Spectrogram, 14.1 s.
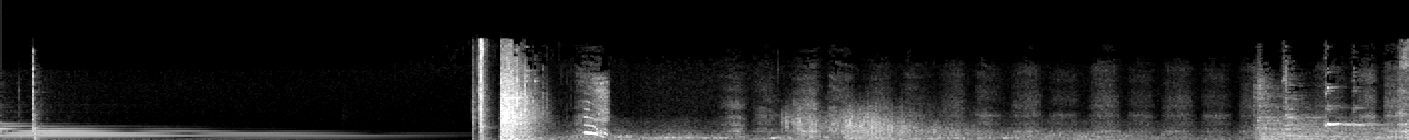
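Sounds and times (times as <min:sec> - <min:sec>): loud thud: 0:04.9 - 0:06.1.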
